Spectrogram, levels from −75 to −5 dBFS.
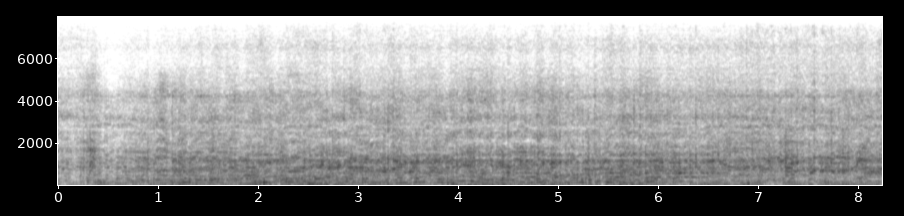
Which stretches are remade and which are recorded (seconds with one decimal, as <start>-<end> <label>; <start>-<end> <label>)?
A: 0.0-8.2 remade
